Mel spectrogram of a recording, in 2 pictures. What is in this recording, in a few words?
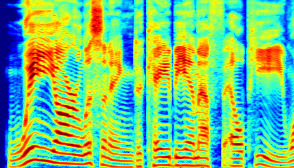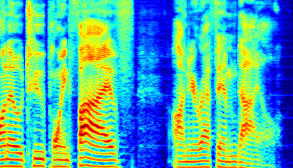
Nasal Announcer; STATION IDs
